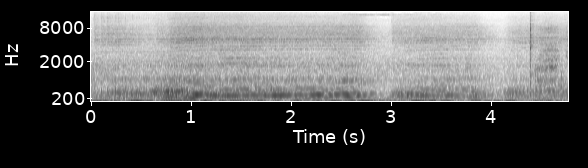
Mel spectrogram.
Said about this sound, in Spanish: Ahora otra moto, otra moto, otra moto, pero.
